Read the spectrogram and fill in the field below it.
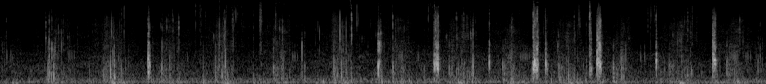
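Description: Steady footsteps crunch along at a walking pace, a dozen or so distinct steps with a slightly gritty texture over a quiet outdoor background, no one speaking, recorded with omnidirectional microphones.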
